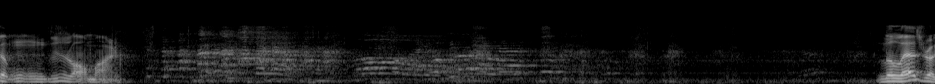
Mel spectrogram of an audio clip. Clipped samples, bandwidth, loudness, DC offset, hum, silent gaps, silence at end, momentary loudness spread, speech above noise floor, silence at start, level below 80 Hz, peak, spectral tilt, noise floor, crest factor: under 0.1%; 6.6 kHz; -32 LUFS; under 0.1%; none; none; 0 s; 25 LU; 33 dB; 0 s; -64 dBFS; -8 dBFS; -6 dB/octave; -59 dBFS; 26 dB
